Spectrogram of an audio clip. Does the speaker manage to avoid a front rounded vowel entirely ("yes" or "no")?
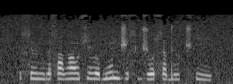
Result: yes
